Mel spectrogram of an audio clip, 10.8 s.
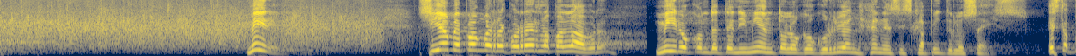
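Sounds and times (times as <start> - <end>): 
audience applauding: 0.0 - 4.1
speech: 2.4 - 3.0, 4.2 - 10.7.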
